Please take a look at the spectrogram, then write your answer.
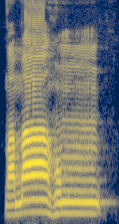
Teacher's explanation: ساکن کے بعد با آ گیا تو کیا ہوگا یہاں پر اخفاء شفوی یعنی ناک میں آواز لے جانی ہے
